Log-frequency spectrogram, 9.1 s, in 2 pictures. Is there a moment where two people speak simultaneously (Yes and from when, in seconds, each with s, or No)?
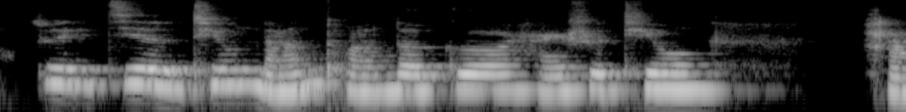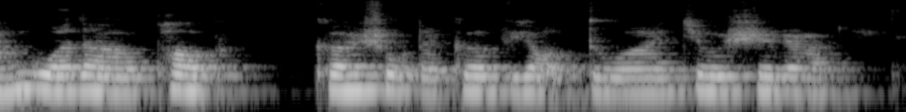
No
